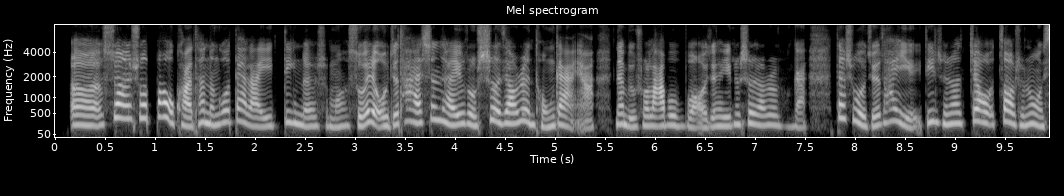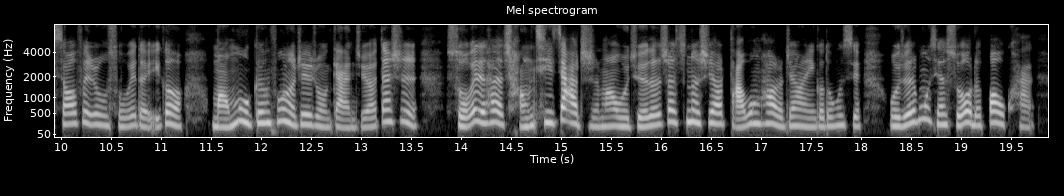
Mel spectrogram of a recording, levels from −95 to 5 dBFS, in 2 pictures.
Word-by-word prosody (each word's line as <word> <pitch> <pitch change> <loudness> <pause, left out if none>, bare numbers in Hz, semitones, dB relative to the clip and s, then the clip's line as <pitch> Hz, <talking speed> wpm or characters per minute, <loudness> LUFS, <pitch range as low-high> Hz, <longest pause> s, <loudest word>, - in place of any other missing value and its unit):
呃， 220 -2 +2
虽 390 +10 +4
然 365 -1 +3
说 375 0 +1
爆 410 +4 +5
款 210 -6 +3
它 280 - -3
能 235 -4 0
够 285 +4 -2
带 290 -1 -2
来 200 -2 +1
一 195 +2 -4
定 275 -3 -2
的 200 -2 -3
什 200 -1 -10
么 185 +2 -7
所 210 0 0
谓 270 - +3
有 270 - +5
我 200 - +1
觉 215 - -4
得 235 - +1
它 305 +3 -5
还 265 - +5
甚 335 +6 -3
至 - - -1
还 225 - +4
有 240 - +1
一 - - -3
种 230 -3 +1
社 290 - 0
交 260 -1 +4
认 295 +1 0
同 195 -2 -4
感 215 -4 +1
呀， 170 - -4 0.2
那 240 0 +1
比 200 - -2
如 - - -2
说 210 +1 -3
拉 205 0 +4
布 220 0 -2
布 195 -2 -9
我 170 - -1
觉 190 - -5
得 205 - -4
一 200 - -1
个 240 +3 -5
社 260 +1 -1
交 225 - -1
认 225 0 -5
同 190 -2 -17
感， 170 -2 -5 0.3
但 380 - +1
是 335 - -6
我 245 -6 +2
觉 200 +1 -4
得 220 - -1
它 300 +4 -4
也 195 - -3
一 - - -16
定 290 +1 -4
程 255 - -4
度 250 - -1
上 260 0 -1
造 290 -5 +2
造 275 +2 +1
成 220 -2 -6
这 245 - -2
种 225 -4 -2
消 245 +5 +1
费 275 - -3
这 245 - -1
种 230 -2 -2
所 195 -1 -7
谓 205 +3 -4
的 195 -4 -3
一 185 +1 -5
个 220 -2 +2 0.3
盲 180 -3 +3
目 275 - +3
跟 270 0 +2
风 310 +2 -1
的 255 - +3
这 235 +1 +1
种 200 -4 -5
感 180 -2 -1
觉。 180 +2 -4
但 295 +7 +1
是 280 -7 -3 0.3
所 200 -1 0
谓 285 - +3
的 275 - +5
它 280 +2 +1
的 265 - +4
长 200 -2 -2
期 270 +4 +1
价 265 -1 +6
值 200 -5 -7
嘛， 200 +1 -1
我 195 -1 -1
觉 190 +1 -1
得 220 +2 +1
这 290 +3 +1
真 285 +2 -4
的 275 - +3
是 265 - -2
要 255 -2 +4
打 175 -8 +3
问 255 +6 0
号 255 0 +3
的 210 - -1
这 210 - -5
样 200 -2 -2
一 185 - -5
个 190 - -4
东 200 +3 -4
西。 210 -3 -6 0.2
我 205 -1 0
觉 230 +5 +4
得 280 - +2
目 350 +1 -2
前 240 -7 -1
所 225 +1 +1
有 275 - +5
的 215 - -2
爆 270 +5 +4
款， 185 -5 -9
230 Hz, 385 characters per minute, -24 LUFS, 200-270 Hz, 0.3 s, 价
